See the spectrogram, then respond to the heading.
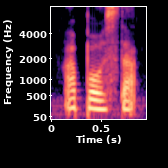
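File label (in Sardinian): "aposta", female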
